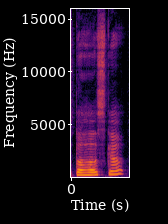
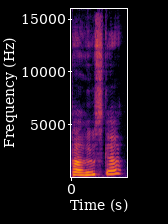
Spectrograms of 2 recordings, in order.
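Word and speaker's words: Pawhuska: America I don't know Becky says I've been saying it wrong it's pahaska it's not pahuska thank you Becky well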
